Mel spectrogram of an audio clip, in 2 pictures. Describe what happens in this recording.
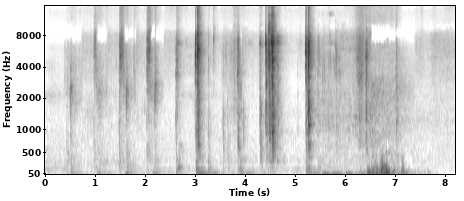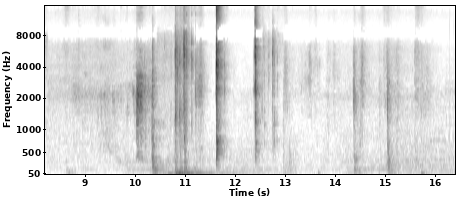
I entered my room from the hallway while walking toward the light switch. I switched the light on and moved further inside. During the same scene, the door was opened and closed.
